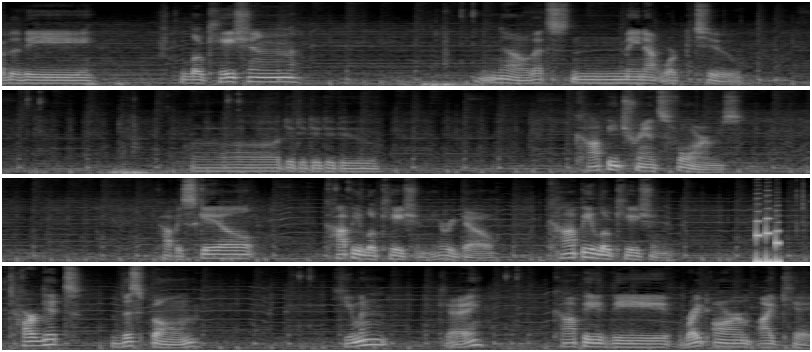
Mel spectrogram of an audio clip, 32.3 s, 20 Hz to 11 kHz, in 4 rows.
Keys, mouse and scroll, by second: 4.4 ctrl+Tab, 4.7 right click, 10.3-20.2 drag, 24.2 click, 29.2-32.3 drag.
